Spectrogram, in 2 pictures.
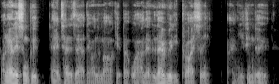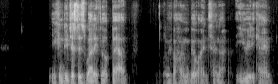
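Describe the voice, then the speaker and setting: A man's voice: sits low, fairly even intonation, moderate pace, vocal fry, mellow, breathy edge. A middle-aged British man talking casually and unscripted as a hobbyist video host, rambling hesitantly and repeating words as he goes. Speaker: YouTube radio hobbyist host. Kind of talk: casual unscripted vlog talk.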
